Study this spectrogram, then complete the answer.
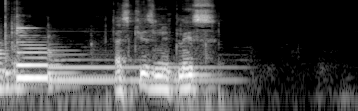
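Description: An acoustic guitar is strummed and rings out.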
